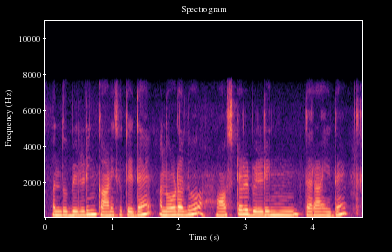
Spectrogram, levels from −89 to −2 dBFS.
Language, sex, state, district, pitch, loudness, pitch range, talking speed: Kannada, female, Karnataka, Bangalore, 205 Hz, -14 LUFS, 195-230 Hz, 100 wpm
